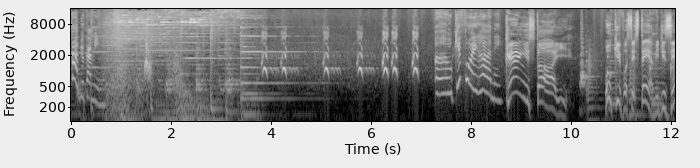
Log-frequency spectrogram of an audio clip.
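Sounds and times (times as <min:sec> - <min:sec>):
cartoon puppy yipping: 0:03.8 - 0:07.0, 0:10.2 - 0:10.4.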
